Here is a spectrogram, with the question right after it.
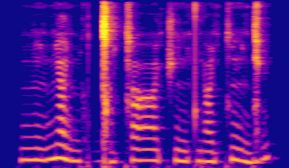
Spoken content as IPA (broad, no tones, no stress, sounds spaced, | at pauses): ɲ ĩ ɲ ã ɲ ɔ ɡ͡ǀ ə c ɑ̃ː t͡ʃ ĩ t j ɑ̃ c ĩ ɟ i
